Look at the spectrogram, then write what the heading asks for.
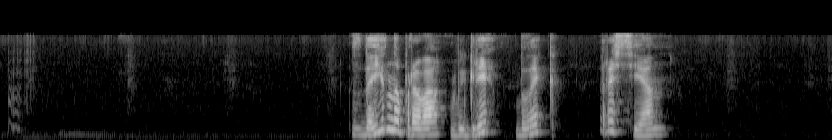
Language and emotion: Russian, positive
